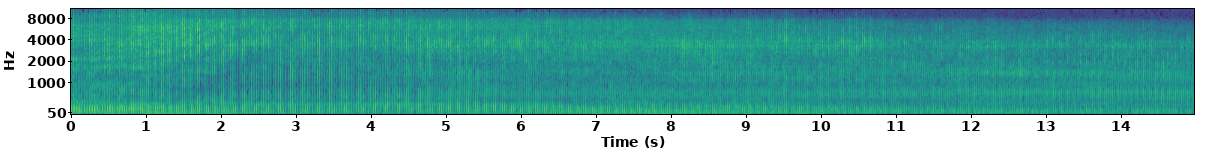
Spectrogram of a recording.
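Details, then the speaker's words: Coleman BT200X mini bike with Predator 301 engine swap, stock carb before a 28mm Mikuni flat slide, top speed run: high strained note held flat out, topped out at 45 mph, then sinking as it brakes; healthy. "oh geez hit the brakes that was definitely topped out i could hear it 45"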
